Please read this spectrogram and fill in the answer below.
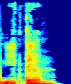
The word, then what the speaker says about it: Виктор: Небольшую комнатушку в приспособленном под жилье стальном морском контейнере он делил с капитаном-переводчиком Виктором, который, представляясь, сделал ударение на последний слог «Виктор».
